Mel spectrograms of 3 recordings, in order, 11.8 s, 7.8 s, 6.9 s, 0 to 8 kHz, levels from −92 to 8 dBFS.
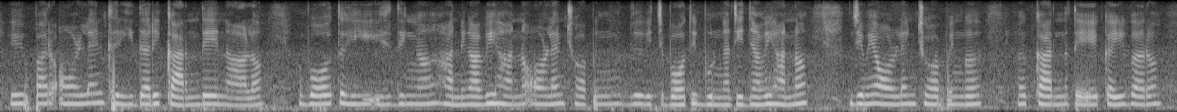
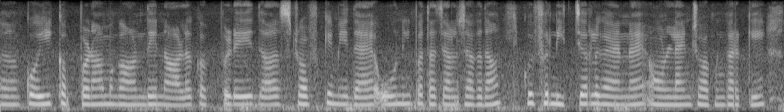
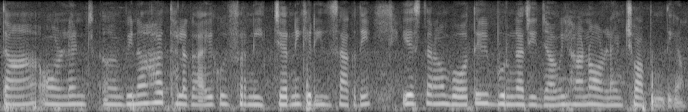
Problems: background sounds at intervals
